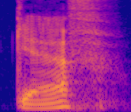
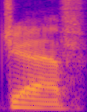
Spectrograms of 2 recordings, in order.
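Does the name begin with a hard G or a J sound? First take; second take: hard G; J sound. First: The name begins with a hard G sound. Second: The name begins with a J sound. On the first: "It's a hard G. It's goat or Gaelic" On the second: "way funnier to just call the mongoose Jeff"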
